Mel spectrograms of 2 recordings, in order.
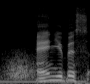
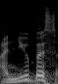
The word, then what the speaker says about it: Anubis: your animal magic okay anubis or anubis unleashed because you can pronounce it either way move your current bid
